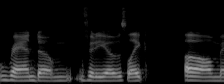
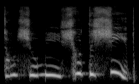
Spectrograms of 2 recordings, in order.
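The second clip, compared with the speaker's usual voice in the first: put-on much higher little-kid voice; imitating a six-year-old, much higher; 13 semitones higher than usual. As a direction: urgently direct the camera like a small child. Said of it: "the six-year-old me is like".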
